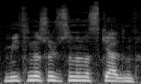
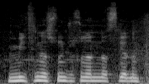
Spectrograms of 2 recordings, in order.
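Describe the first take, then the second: No difference in how they are said.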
